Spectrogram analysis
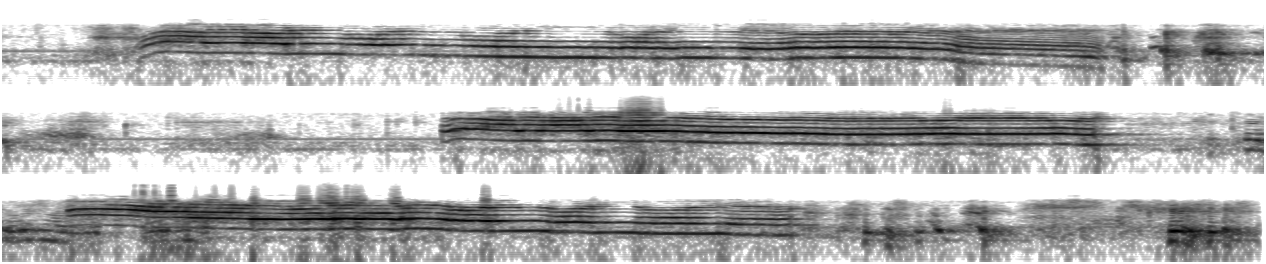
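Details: Pet cats 'talking' in a small room: three long, plaintive meows separated by pauses. Each is drawn out and drops slowly in pitch, with faint clicks and rustling between calls.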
